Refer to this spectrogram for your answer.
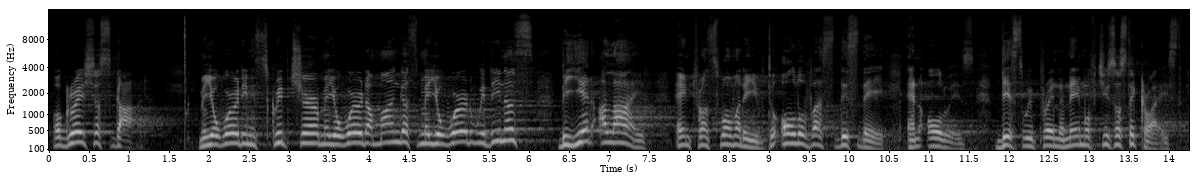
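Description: A middle-aged Zambian man, a district superintendent, preaches a sermon through a headset mic in a large church sanctuary. His voice is high and a little slow, with the long reverb of the big hall.

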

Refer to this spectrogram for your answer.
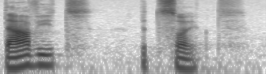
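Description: A man in his thirties, an evangelist, reading psalms aloud and explaining them with earnest personal address to the listener. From Germany. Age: 30s. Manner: earnest, reads scripture slowly then explains it in a warm personal address. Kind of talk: devotional Bible reading and commentary.

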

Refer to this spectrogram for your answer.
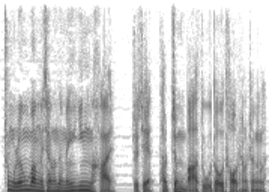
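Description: A man narrating a novel audiobook with expressive storytelling. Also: fairly low pitch, brisk, no echo, muffled recording.

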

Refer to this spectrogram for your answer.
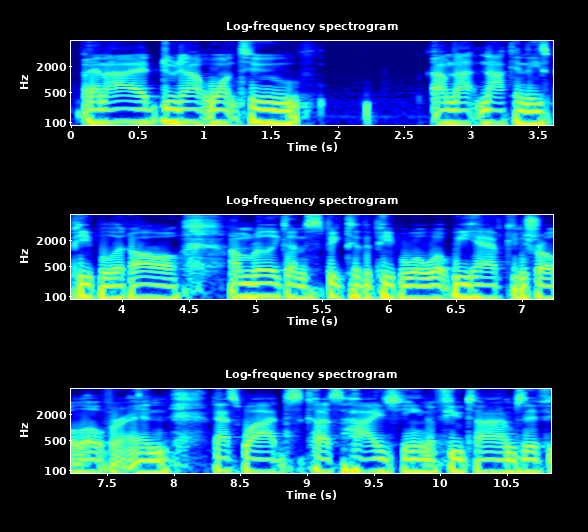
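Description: Low gravelly guy doing blunt trucker commentary, smooth clear studio mic, dry sound. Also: no room sound. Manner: blunt, preachy, repeats phrases for emphasis. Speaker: trucking channel host. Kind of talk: commentary on a reaction video. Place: home studio with colored lights. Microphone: studio mic on a boom arm, headphones.

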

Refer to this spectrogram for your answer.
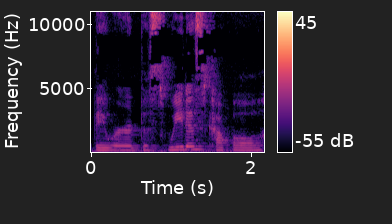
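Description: Slow and on the low side, her darkish voice guides viewers through her home interior in a chatty, meandering way. Fillers, restarts and "y'all" come up often, and the close chest-height camera catches slight background noise.

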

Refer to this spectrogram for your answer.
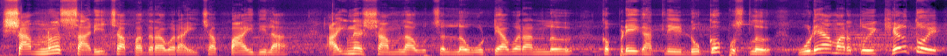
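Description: A man's voice: fairly high pitch, unhurried. A man kirtan preacher telling a devotional story and urging the audience to listen. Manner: emphatic, repeatedly calls the audience to listen. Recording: long hall reverb.

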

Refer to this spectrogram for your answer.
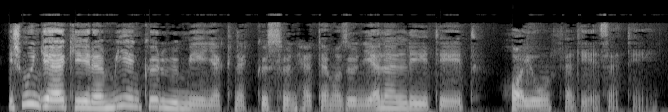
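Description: A woman's voice: fairly low pitch, warm tone, no room sound, close to an everyday voice. A woman reading an audiobook, voicing a stern, commanding male ship captain. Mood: gentle.

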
